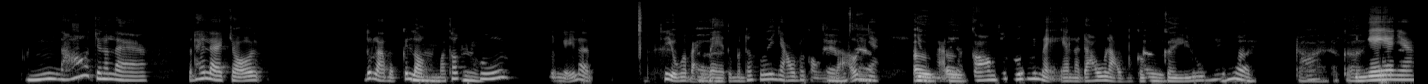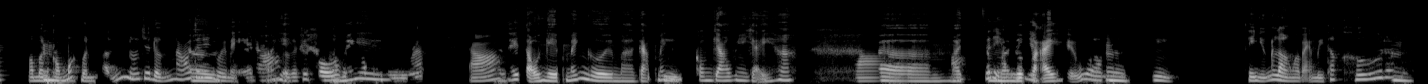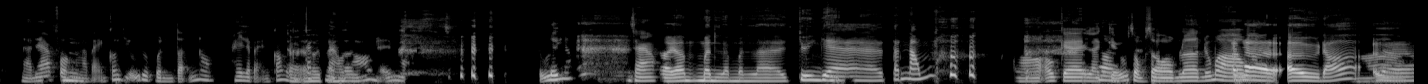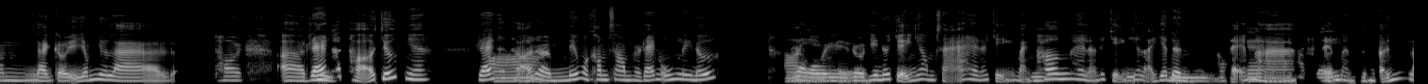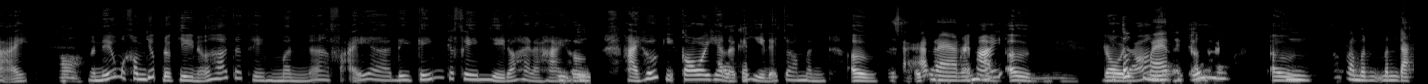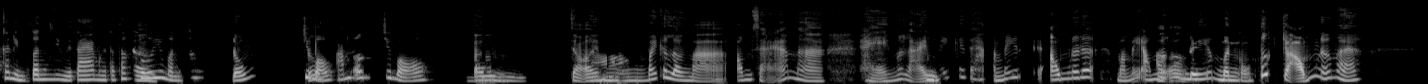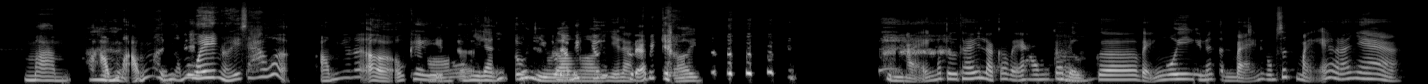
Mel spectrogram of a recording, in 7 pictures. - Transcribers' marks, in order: other noise; lip smack; distorted speech; tapping; other background noise; static; laugh; "Làm" said as "ừn"; laugh; "hước" said as "hược"; unintelligible speech; unintelligible speech; chuckle; laughing while speaking: "trước"; giggle
- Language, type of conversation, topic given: Vietnamese, unstructured, Bạn cảm thấy thế nào khi ai đó không giữ lời hứa?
